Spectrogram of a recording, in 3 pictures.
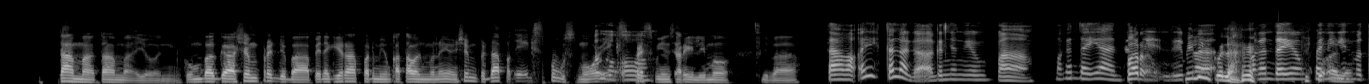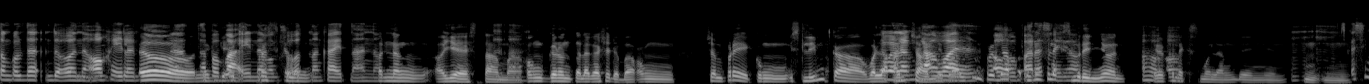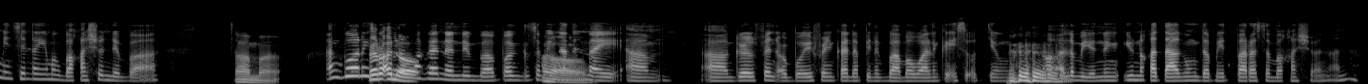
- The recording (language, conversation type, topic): Filipino, unstructured, Anong uri ng lugar ang gusto mong puntahan kapag nagbabakasyon?
- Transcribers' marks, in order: other background noise; laugh; laugh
